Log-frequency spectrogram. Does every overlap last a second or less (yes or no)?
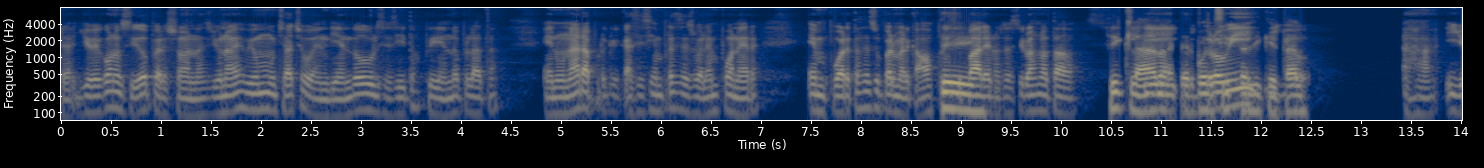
no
